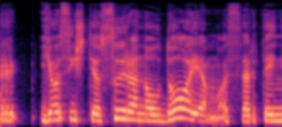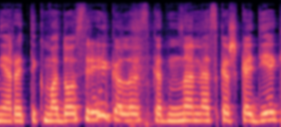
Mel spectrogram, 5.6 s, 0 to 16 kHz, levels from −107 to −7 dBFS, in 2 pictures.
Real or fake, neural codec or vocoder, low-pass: real; none; 14.4 kHz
